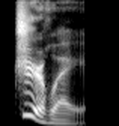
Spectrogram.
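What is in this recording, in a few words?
"zhi4 hui4", Chinese; 汉语口语新时代-初级下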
